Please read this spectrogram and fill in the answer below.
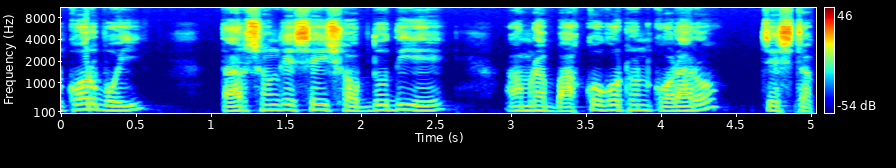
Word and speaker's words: দৃ: লিখে নিই যেকোনো যেমন আমি লিখছি ক ম দ প গ ত ব ন এবং দন্তস বা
